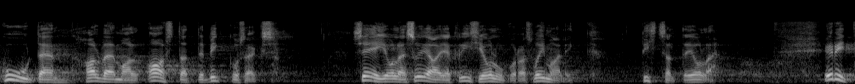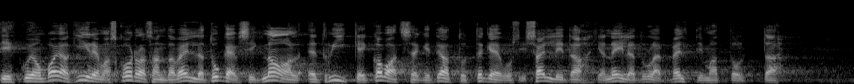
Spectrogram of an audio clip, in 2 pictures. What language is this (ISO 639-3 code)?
est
